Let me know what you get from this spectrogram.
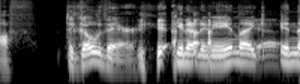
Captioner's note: Lex laughs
